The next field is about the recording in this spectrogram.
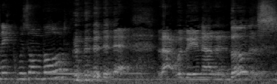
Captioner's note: Ragtooth laughs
